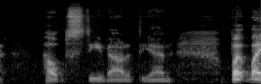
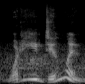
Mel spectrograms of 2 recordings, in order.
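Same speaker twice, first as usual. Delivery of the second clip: alarmed protest; 9 semitones higher, faster than usual. Retold or imitated. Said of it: "And Bert's like".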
